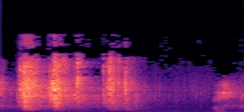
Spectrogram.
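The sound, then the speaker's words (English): A door to a morgue's back room in Holman being opened and the lights snapped on: a few broad rattling, scraping bursts in quick succession, then a short pause and a brief creak or clunk at the end. No one speaks. “All right, lower it to the floor while I open the door and snap on the lights.”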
